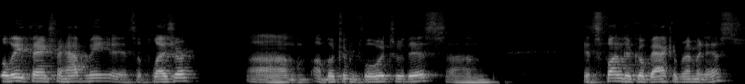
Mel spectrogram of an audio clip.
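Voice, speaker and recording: The background is quiet. A man speaks in a strong Boston accent. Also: medium pitch for a man, ordinary pitch variation, moderate pace. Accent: Boston accent, still strong. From Boston area, Massachusetts. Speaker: retired federal special agent. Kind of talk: interview conversation.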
